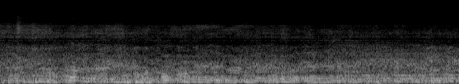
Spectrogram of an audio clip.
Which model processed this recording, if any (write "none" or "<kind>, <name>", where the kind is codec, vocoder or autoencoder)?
codec, SNAC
